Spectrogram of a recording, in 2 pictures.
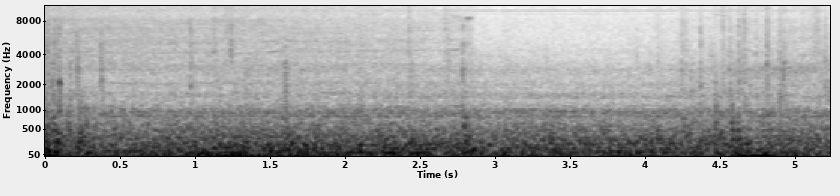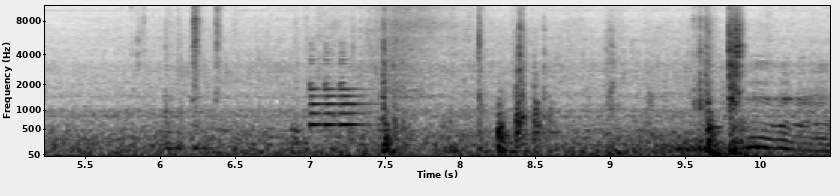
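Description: Truck cab interior: the diesel engine runs with a steady low rumble as the truck rolls slowly forward. About seven seconds in there is a short electronic beep, followed by a few sharp clicks near the end.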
